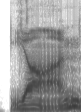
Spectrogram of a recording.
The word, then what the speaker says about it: Jan: And um in this game, you kind of you start as a character named Yan, spelled like Jan.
